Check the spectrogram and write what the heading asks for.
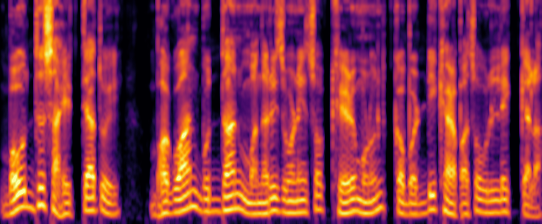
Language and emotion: Goan Konkani, neutral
